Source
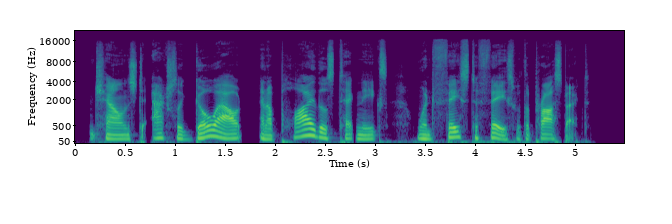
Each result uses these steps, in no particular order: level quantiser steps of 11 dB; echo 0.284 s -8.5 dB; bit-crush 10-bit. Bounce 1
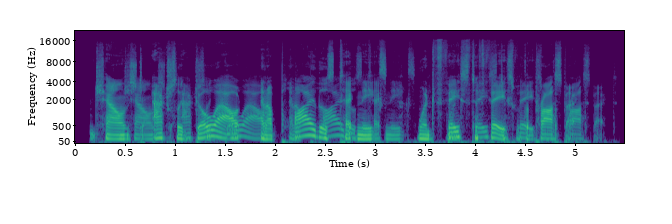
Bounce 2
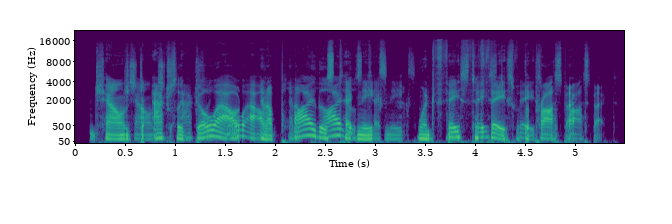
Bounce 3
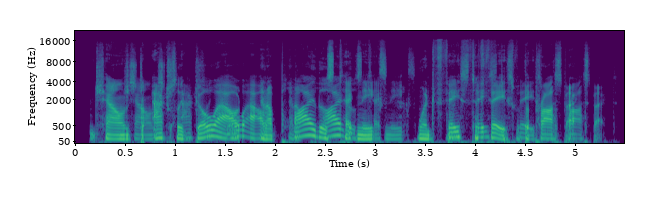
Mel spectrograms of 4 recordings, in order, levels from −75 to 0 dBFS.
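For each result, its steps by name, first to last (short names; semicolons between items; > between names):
bit-crush > level quantiser > echo; echo > bit-crush > level quantiser; bit-crush > echo > level quantiser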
